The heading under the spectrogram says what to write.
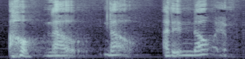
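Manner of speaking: very soft, choked-back reply; hushed mock grief; grieving man. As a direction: answer weakly, acting bereft. Weeping man answers the pastor.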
